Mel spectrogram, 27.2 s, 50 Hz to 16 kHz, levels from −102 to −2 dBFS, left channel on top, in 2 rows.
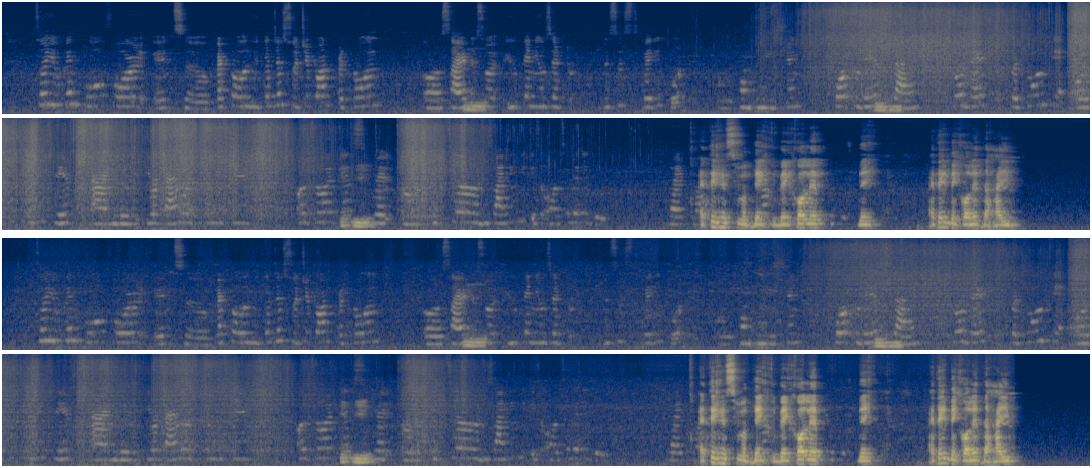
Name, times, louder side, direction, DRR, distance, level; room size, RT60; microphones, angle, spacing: voice 1, 0.5-4.1 4.4-4.7 5.3-7.0 8.0-8.5 9.0-10.0 10.4-11.5 11.9-12.3 12.6-13.6 13.9-14.4 14.7-16.7 17.3-19.9 20.3-20.8 22.0-22.5 23.0-23.8, left 2 dB, 25° left, 1.4 m, -52 dB
sound 1, 8.4-21.7, left 7 dB, 55° left, 1.2 m, -51 dB
voice 2, 10.9-11.3 17.8-18.3 22.3-23.9 24.3-24.5 25.2-26.3, right 5 dB, 70° right, 0.7 m, -31 dB
9.4 x 8.0 x 3.7 m
head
